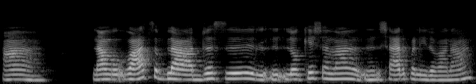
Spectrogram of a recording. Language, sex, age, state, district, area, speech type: Tamil, female, 18-30, Tamil Nadu, Madurai, urban, spontaneous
